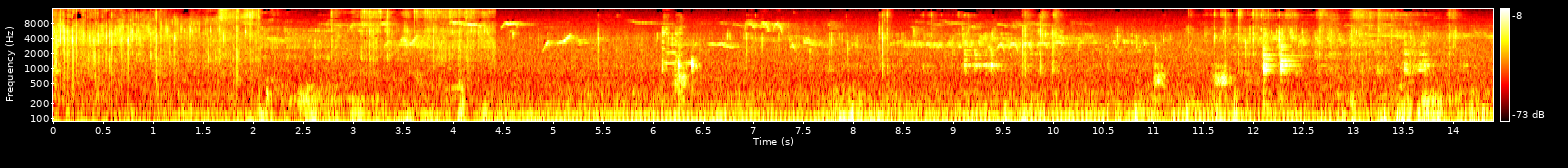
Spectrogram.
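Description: Chapathi-wrapped banana rolls frying in a little oil on a large iron tawa, with a steady sizzle that is loudest in the first few seconds. Metal tongs and a spatula click now and then against the pan.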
